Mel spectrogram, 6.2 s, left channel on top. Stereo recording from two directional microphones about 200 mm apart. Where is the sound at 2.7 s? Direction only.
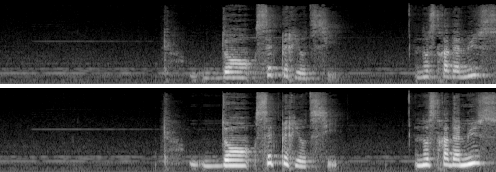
50° right (ahead or behind).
